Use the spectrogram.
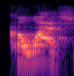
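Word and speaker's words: כוש: have Kush all right Kush pronounced Kawai in the Hebrew all right uh famous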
